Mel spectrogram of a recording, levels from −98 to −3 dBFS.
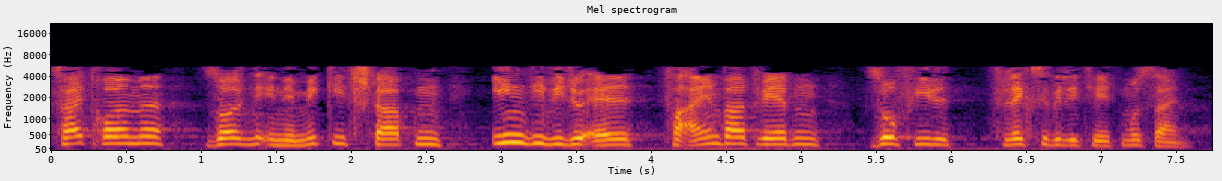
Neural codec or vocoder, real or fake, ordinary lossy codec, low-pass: none; real; MP3, 32 kbps; 5.4 kHz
